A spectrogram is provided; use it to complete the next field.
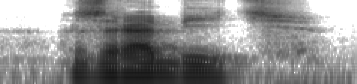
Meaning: to do, to make
- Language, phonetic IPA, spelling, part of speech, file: Belarusian, [zraˈbʲit͡sʲ], зрабіць, verb, Be-зрабіць.ogg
